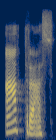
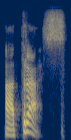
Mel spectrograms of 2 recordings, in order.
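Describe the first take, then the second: First: The stress is on the first syllable. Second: The stress is on the last syllable. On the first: The speaker calls it wrong. "It's not atrás" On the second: The speaker calls it right. "it's atrás"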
